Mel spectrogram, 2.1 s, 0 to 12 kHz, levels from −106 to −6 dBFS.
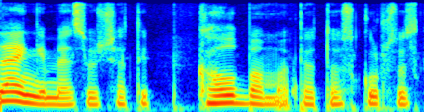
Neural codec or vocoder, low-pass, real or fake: none; 10.8 kHz; real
